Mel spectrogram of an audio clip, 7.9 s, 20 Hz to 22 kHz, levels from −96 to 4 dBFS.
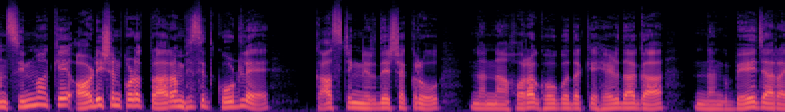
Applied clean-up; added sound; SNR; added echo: none; none; none; none.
